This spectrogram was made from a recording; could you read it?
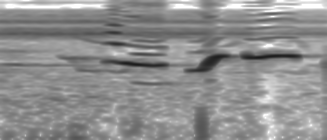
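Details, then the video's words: Laughingthrush in song training, singing the "bắt cô trói cột" style: a few clear whistled notes, one rising sharply, then a long level whistle, over a steady high droning hum. "Luyện khướu hót bắt cô trói cột , luyện hót nhiều giọng cực hay"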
